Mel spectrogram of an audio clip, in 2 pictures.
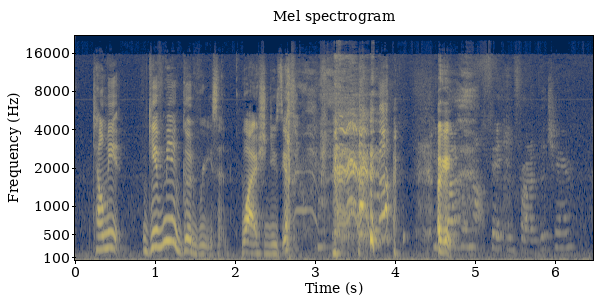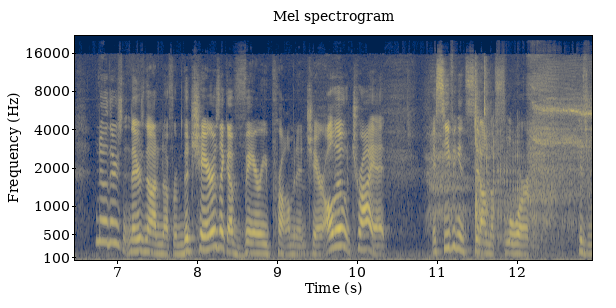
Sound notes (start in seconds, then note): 2.7 laugh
